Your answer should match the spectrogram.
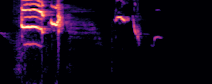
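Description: Oriental magpie-robin (kacer) singing: a short burst of song a quarter second in, a fainter phrase about a second later, then it stops.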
